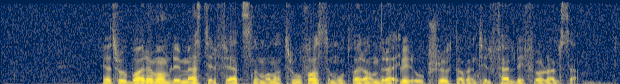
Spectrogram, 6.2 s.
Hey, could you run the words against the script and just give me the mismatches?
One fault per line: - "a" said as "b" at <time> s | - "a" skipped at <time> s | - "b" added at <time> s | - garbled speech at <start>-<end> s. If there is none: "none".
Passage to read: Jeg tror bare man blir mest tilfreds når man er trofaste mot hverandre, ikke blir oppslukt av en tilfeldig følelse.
- "ikke" skipped at 4.0 s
